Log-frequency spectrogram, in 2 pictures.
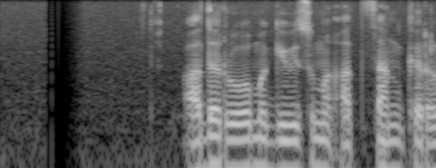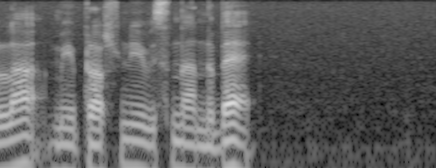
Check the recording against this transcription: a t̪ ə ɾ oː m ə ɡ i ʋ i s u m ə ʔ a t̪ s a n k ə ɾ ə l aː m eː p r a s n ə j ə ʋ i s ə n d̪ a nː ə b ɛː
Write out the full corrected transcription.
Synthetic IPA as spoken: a d̪ ə ɾ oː m ə ɡ i ʋ i s u m ə ʔ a t̪ s a n k ə ɾ ə l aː m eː p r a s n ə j ə ʋ i s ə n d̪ a nː ə b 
